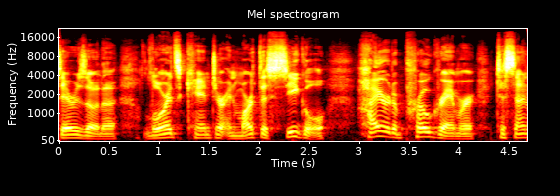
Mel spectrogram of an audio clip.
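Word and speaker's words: Siegel: 3 months later, in April of 1994, two lawyers from Phoenix, Arizona, Lawrence Caner and Martha Seagull, I always say Seagull, but it's Seagal.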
